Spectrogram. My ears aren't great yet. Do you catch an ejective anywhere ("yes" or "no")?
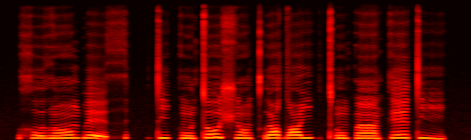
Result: yes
